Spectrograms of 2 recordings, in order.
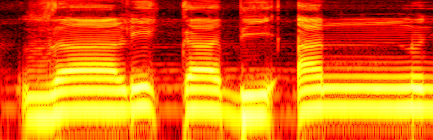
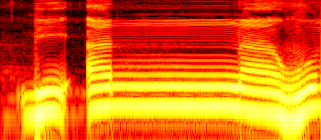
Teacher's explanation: Dzalika, alif kecil di atas 2 harakat kita panjangkan mad tabi'i. Dzalika bi annun yang bertasdid gunnah musyaddadah kita dengungkan selama 3 harakat. Bi annahum, mim sukun bertemu kaf idhar safawi, mim sukun dibaca jelas tanpa mendengung.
